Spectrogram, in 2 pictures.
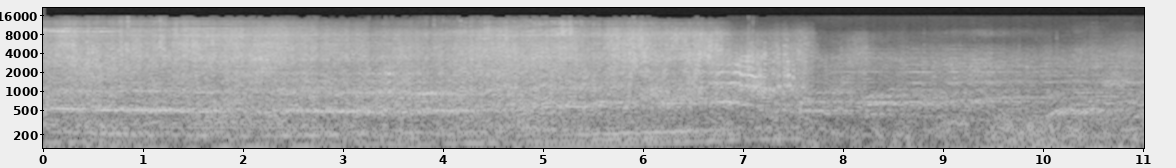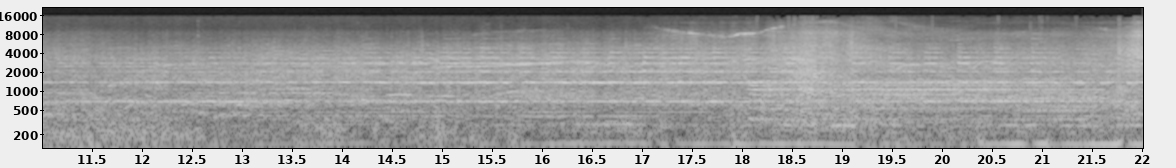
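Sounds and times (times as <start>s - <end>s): racing truck engines revving: 0.0s - 22.0s.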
